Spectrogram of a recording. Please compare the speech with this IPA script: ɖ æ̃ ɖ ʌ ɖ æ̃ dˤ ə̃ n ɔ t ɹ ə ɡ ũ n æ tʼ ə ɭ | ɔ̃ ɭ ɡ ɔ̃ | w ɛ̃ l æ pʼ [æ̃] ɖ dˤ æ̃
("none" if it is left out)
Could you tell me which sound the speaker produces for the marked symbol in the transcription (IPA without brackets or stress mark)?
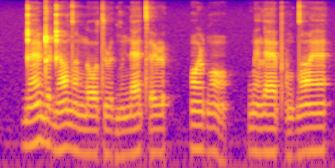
ə̃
